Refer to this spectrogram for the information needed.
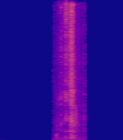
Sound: Crunch

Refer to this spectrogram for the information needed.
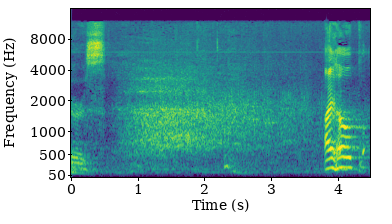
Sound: laughter

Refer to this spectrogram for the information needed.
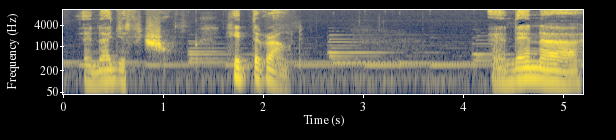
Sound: vocalizes

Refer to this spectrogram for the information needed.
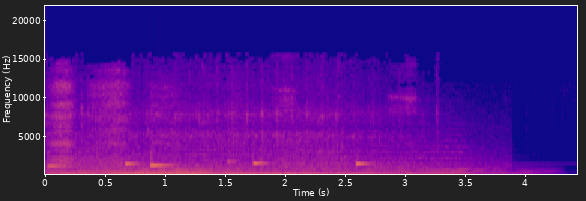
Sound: car stops

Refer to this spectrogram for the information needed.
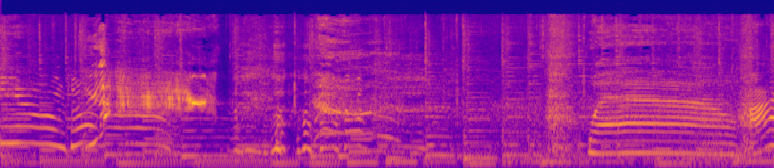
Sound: screaming

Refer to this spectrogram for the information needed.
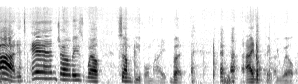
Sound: laugh

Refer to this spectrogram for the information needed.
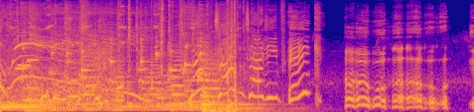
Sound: laughing; giggles

